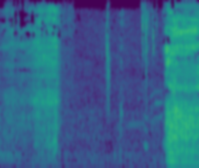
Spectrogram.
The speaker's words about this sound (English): I will make you listen to another sip of coffee.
